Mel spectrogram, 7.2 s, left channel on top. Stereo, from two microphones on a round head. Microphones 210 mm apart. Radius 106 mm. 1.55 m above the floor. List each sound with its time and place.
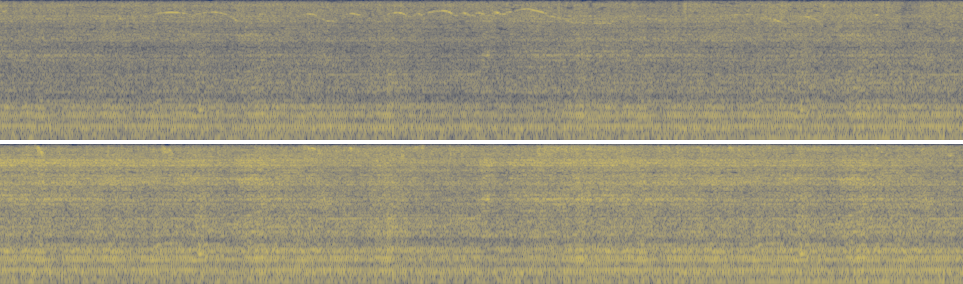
0.0 s a lawn mower: 40° right (ahead or behind); by 7.2 s 20° right (ahead or behind)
